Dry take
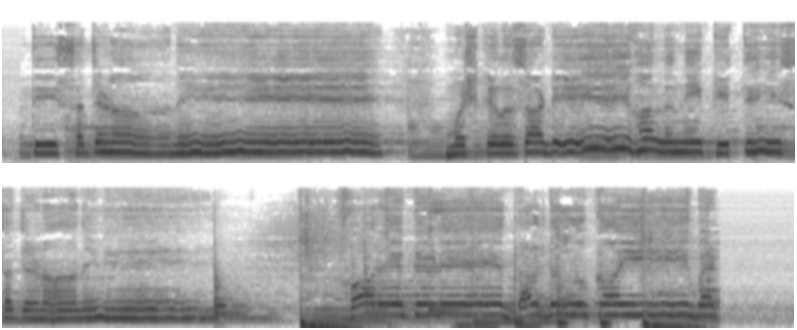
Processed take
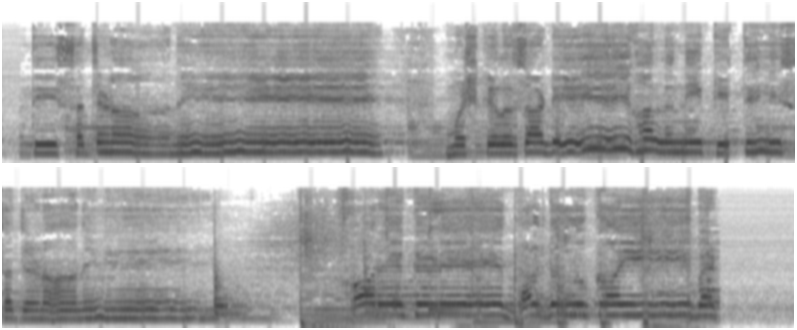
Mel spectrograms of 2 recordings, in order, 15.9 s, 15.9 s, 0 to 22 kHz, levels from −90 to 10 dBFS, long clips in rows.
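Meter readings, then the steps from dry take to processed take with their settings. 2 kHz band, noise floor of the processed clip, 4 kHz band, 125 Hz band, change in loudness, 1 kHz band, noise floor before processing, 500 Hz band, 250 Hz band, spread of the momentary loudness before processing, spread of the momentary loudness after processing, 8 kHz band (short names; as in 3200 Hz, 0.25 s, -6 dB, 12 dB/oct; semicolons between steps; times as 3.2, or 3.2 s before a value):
+4.5 dB, -47 dBFS, +5.0 dB, -8.5 dB, -1.0 dB, +2.5 dB, -45 dBFS, -1.0 dB, -5.5 dB, 6 LU, 8 LU, +5.0 dB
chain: HPF 740 Hz 6 dB/oct; crackling interface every 0.42 s, samples 1024, repeat, from 0.9; gain +5 dB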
